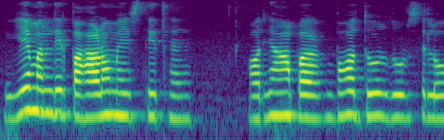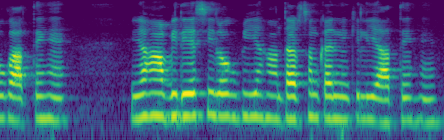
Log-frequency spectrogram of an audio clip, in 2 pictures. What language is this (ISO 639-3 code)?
hin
